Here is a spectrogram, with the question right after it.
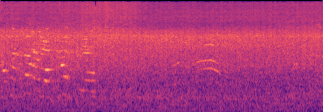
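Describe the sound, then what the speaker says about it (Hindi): A small waterfall on the Vaishno Devi pilgrimage trail sends up a steady broadband rush of falling water, continuous and fairly close, with faint voices at the start. "छोटा सा वाटरफॉल सा है, झरना"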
